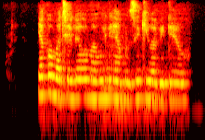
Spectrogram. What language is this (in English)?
Swahili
